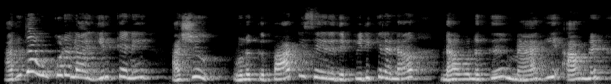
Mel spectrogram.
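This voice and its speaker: A woman's voice: sits high, expressive, moderate pace. A woman voicing a sensible older girl who coaxes and reasons with her little brother. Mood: coaxing. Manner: coaxing, reasoning tone. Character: older girl, sensible caring big sister. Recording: roomy echo.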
